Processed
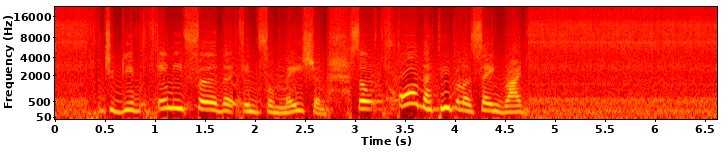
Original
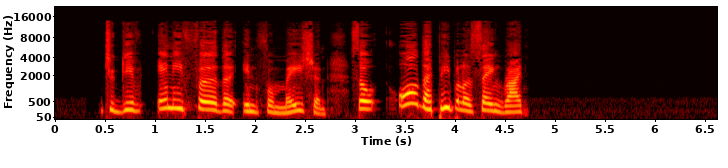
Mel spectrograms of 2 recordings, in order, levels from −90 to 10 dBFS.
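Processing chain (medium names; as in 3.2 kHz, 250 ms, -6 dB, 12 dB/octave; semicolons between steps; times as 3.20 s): jump at every zero crossing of -28 dBFS; tilt shelf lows -4 dB, about 1.5 kHz; trim +5.5 dB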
